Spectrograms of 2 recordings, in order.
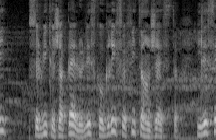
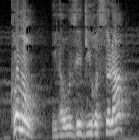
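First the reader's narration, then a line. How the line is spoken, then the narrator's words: Angry exclamation. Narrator (French): s'écria le monarque en tournant sur l'introducteur des yeux courroucés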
